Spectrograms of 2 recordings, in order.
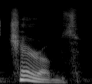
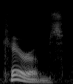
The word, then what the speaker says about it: cherubs: The first category of angels that the Bible identifies there in Genesis 3 are cherubs, sometimes mispronounced as cherubs. But in the Hebrew, the CH is the hard K sound, cherubs.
